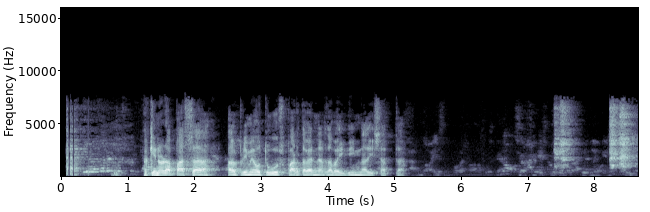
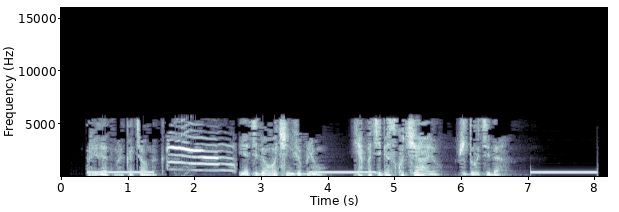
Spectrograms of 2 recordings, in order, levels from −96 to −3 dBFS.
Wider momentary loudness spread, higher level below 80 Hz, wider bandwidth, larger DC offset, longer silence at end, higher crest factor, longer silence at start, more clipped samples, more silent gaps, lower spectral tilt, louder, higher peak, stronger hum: first, 17 LU vs 13 LU; about the same, -56 dBFS vs -54 dBFS; first, 7.8 kHz vs 6 kHz; neither; second, 0 s vs 0.15 s; first, 18 dB vs 12 dB; second, 0.1 s vs 0.4 s; second, under 0.1% vs 0.4%; neither; about the same, -5.5 dB/octave vs -5.5 dB/octave; second, -17 LUFS vs -10 LUFS; about the same, -2 dBFS vs 0 dBFS; neither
